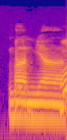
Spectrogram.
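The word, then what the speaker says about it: Mañana: How do you spell Manana? – M-A-N with the tilde over the top. – Squiggly thing. – Manana. – Well, then, hey, you know what? Then I pronounce it properly.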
